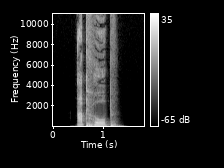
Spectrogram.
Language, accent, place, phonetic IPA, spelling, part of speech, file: German, Germany, Berlin, [ˈaphoːp], abhob, verb, De-abhob.ogg
- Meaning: first/third-person singular dependent preterite of abheben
